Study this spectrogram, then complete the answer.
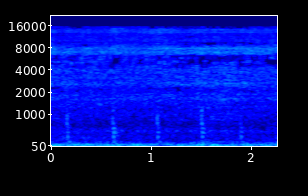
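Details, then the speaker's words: Mahindra Thar ROXX, steering wheel being turned: dull khut-khut clunks about twice a second over quiet idle; loose steering column 14 mm bolt and rack bolt, fixed by thread lock and tightening. "ये देख रहे हो खुटखुट आवाज कर रहा है। तो इसको जो है बिना कोई पार्ट चेंज किए ठीक कैसे करना है?"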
